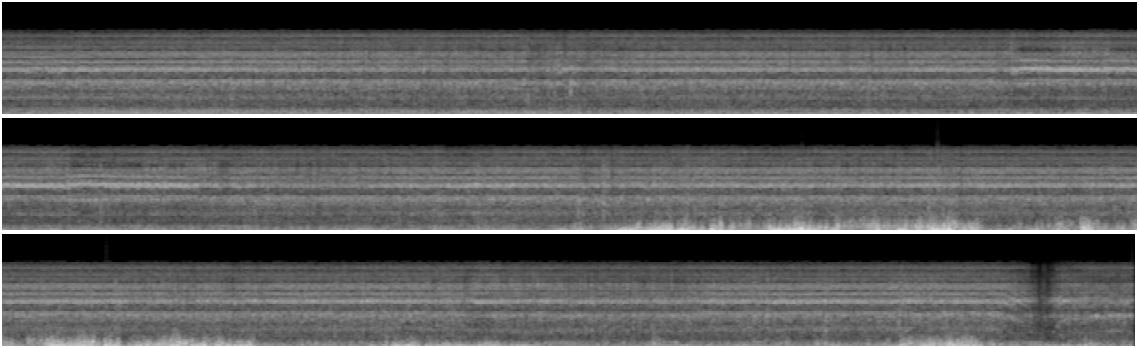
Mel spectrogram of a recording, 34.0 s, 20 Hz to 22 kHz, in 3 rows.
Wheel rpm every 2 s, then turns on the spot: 160, 160, 160, 160, 160, 160, 160, 160, 160, 160, 160, 160, 160, 160, 160, 160, 110.
none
